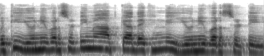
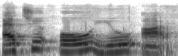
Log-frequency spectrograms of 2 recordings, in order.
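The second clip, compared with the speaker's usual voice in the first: slow spelling; much slower than usual. Shown as a demonstration. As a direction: spell each letter slowly. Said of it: "मैंने लिखा".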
